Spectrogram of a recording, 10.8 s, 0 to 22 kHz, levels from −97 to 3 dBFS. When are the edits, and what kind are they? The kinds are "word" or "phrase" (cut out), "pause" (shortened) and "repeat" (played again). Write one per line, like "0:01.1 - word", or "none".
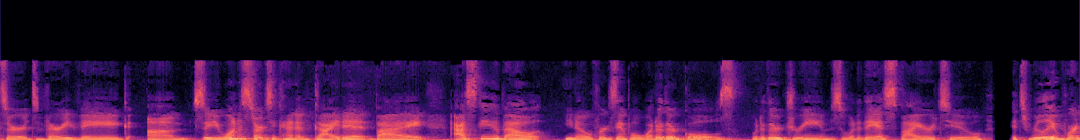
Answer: none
